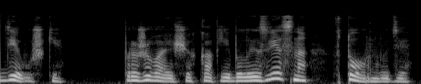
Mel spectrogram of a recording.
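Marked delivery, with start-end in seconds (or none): none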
